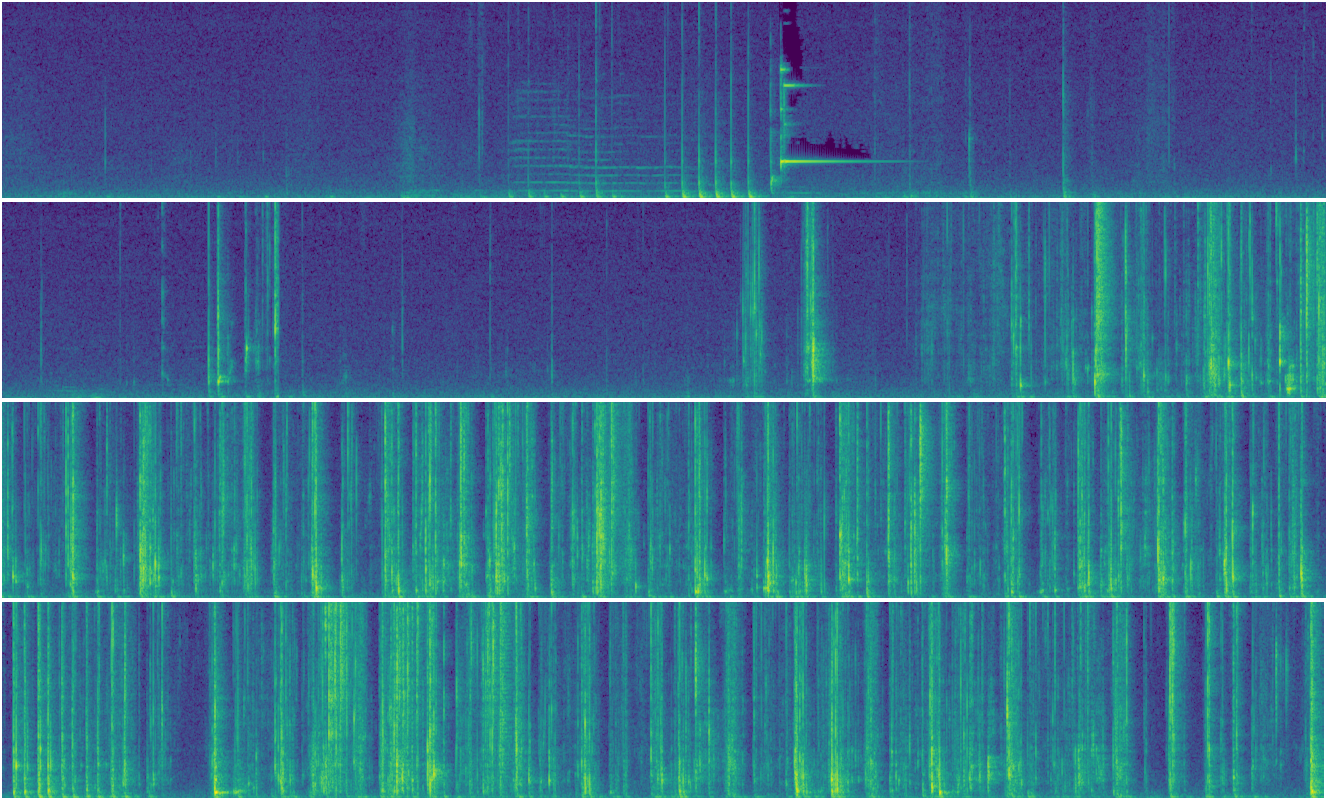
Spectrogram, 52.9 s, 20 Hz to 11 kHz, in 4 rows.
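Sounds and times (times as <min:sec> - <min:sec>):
slime squished by hand: 0:22.3 - 0:52.9.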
